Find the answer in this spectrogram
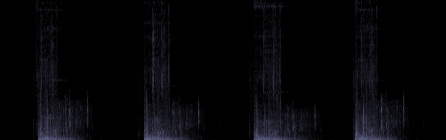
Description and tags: In an attempt to re-create the sound of the mighty trex stalking around in Jurassic Park, I made this. Listening to the original, I always noticed that it sounded a bit like a tree falling to the ground. That was one of the elements I used and the rest was me stomping around on various types of terrain.
foot, step, boom, monster, pound, stephen, walk, trex, crash, spielburg, jurassic-park, thump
